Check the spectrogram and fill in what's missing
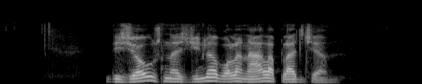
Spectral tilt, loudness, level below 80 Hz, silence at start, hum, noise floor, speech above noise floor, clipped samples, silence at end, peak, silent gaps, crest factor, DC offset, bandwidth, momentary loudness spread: -5 dB/octave; -24 LUFS; -70 dBFS; 1.05 s; none; -72 dBFS; 49 dB; under 0.1%; 0.85 s; -6 dBFS; none; 20 dB; under 0.1%; 7.6 kHz; 10 LU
